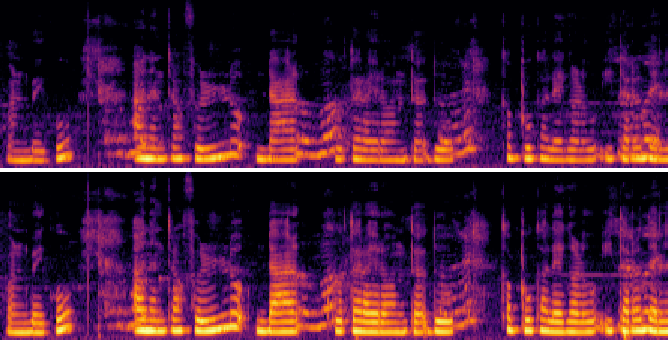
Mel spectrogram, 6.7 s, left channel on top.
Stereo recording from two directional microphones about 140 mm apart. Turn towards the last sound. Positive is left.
turn(degrees=-35)  # may be behind; listen again after turning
